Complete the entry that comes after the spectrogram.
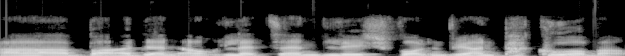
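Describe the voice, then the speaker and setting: The speaker is a man with an English accent. He talks at a fairly slow pace. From Canada. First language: English (speaking German). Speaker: disc golf club president and player. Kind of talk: interview. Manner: halting, many fillers.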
